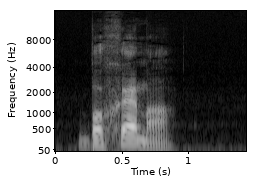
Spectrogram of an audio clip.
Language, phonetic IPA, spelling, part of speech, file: Polish, [bɔˈxɛ̃ma], bohema, noun, Pl-bohema.ogg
